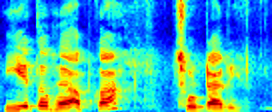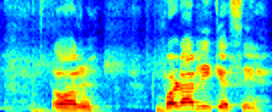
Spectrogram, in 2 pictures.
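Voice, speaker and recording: A woman's voice: mid-range voice, very slow, muffled recording. A woman teaching handwriting, walking through each stroke and repeating them patiently. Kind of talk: handwriting lesson.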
